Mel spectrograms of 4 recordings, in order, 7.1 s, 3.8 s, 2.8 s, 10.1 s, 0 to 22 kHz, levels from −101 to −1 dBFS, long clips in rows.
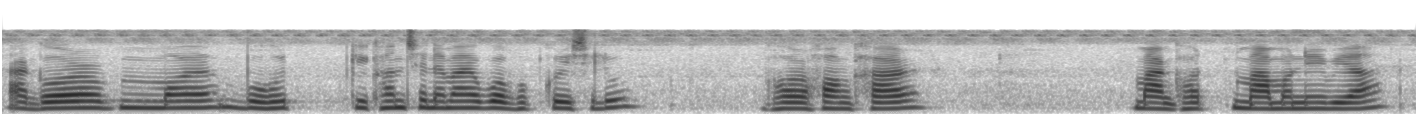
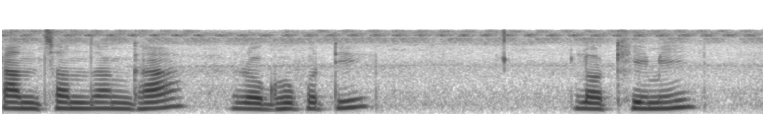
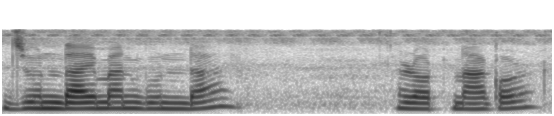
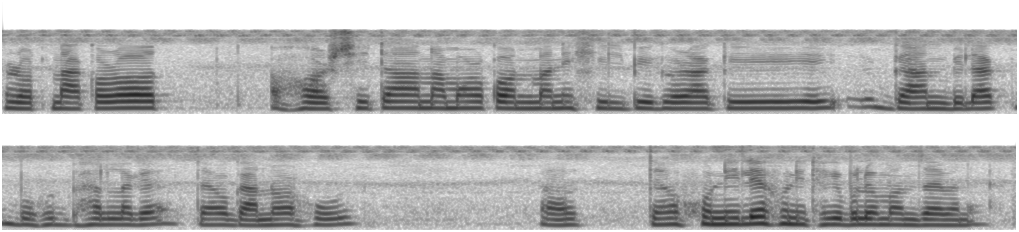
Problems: none marked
